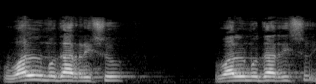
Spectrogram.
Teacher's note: you did not pronounce Hamza. Okay? Because it's Hamzatul Wasal.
